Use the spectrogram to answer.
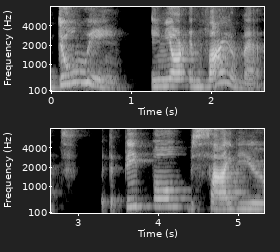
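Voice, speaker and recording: Speaking very slowly, a woman uses a high voice and lively intonation. She has a Brazilian Portuguese accent, and the room echo is audible. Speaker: flower essence company CEO. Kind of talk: interview. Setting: livestream. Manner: halting.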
